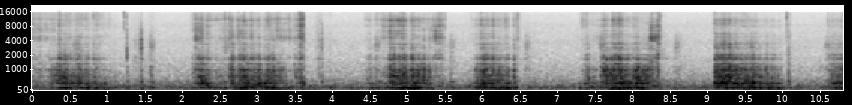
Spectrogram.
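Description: A calligraphy pen nib scratches across a small, thin black cardstock card lying flat on a table as it writes. The result is dry, raspy scraping in repeated bursts of strokes, separated by brief quieter pauses.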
